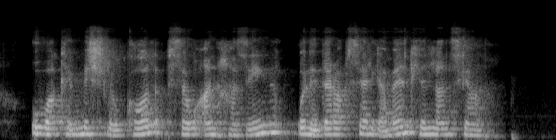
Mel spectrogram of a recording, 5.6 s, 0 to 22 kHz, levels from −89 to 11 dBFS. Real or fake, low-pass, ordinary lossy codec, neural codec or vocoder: real; 10.8 kHz; Opus, 16 kbps; none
